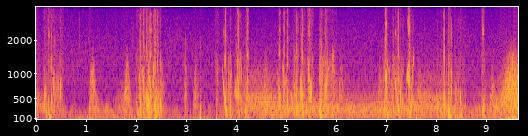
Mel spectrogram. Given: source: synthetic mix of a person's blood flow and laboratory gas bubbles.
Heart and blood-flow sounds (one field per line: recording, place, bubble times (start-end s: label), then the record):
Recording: Doppler ultrasound of blood flow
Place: subclavian vein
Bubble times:
0.00-0.07 s: bubbles
0.13-0.56 s: bubbles
1.99-2.56 s: bubbles
3.58-3.66 s: bubbles
3.72-3.94 s: bubbles
3.96-4.26 s: bubbles
4.82-5.40 s: bubbles
5.42-5.55 s: bubbles
5.67-6.05 s: bubbles
6.92-7.37 s: bubbles
7.40-7.58 s: bubbles
8.00-8.61 s: bubbles
8.89-9.00 s: bubbles
From the record:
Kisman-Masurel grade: 332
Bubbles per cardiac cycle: rolling drumbeat, 9 or more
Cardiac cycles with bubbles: 50 to 99%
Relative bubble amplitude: moderate (0.250 to 0.450)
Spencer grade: 3 (all of the cardiac periods contain showers or single bubble signals, but not dominating or overriding the cardiac motion signals)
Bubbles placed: anywhere in the cardiac cycle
